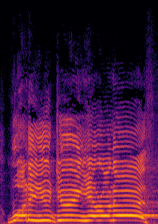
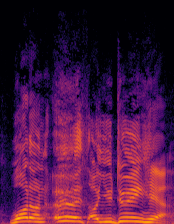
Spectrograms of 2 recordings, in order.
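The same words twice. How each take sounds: First: Much higher, louder full scream; a high, loud screaming au pair in a muddle. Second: Raised, higher mock scold; a fairly raised, higher mock shout at the kids; intended scream. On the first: Retold or imitated. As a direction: scream it at the wrecked room. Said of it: "so she screams". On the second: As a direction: act out the yell she meant to give. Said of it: "she is meant to scream out".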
